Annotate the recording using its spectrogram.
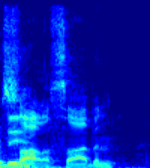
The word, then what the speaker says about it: psilocybin: Psilocybin. – Could be, yeah. – Psilocybin or psilocybin. It's pronounced psilocybin or psilocybin. – Something like that. – With a silent p.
